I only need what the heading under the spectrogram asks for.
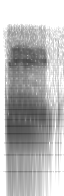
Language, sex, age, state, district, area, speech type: Punjabi, male, 60+, Punjab, Bathinda, urban, conversation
